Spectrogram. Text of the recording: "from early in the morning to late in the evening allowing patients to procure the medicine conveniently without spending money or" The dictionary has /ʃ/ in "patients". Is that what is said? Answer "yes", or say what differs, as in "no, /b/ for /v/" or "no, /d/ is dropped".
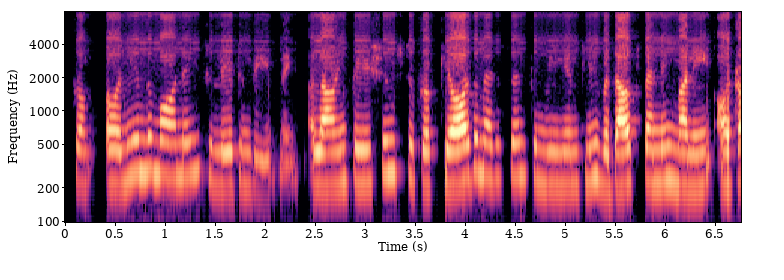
yes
